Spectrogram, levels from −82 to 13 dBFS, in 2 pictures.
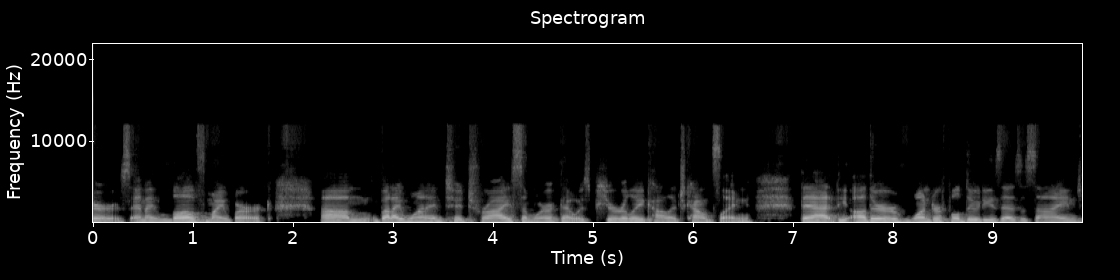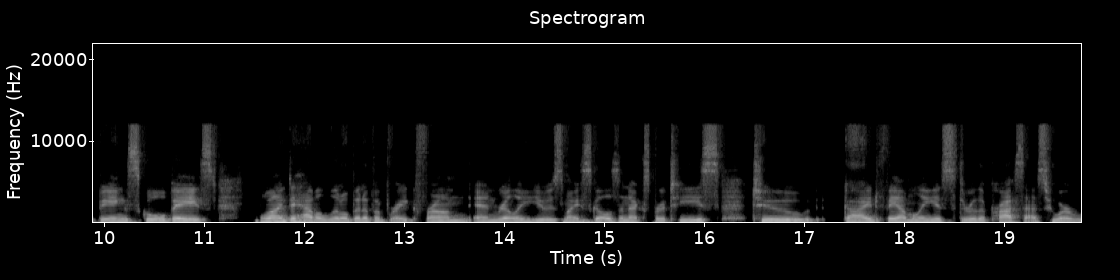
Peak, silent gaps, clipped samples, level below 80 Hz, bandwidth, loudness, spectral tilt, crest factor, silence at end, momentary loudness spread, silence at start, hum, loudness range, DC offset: -6 dBFS; none; under 0.1%; -62 dBFS; 12.5 kHz; -25 LUFS; -6.5 dB/octave; 18 dB; 0 s; 10 LU; 0 s; none; 4 LU; under 0.1%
